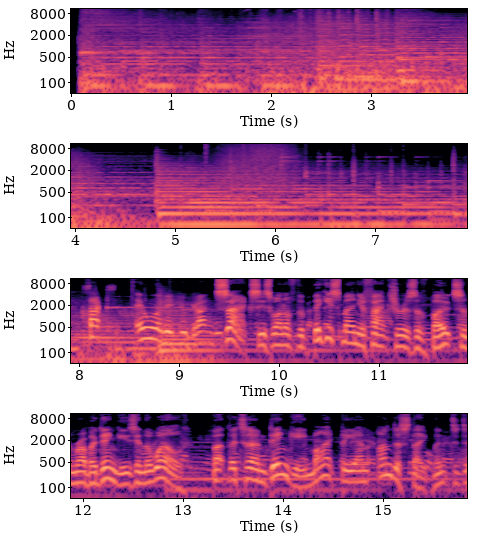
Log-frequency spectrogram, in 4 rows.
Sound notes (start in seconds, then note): 0.0 upbeat news music; 4.9 mysterious music; 8.3 foreign language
